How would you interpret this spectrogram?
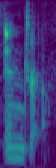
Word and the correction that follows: Indira: Indira Gandhi.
